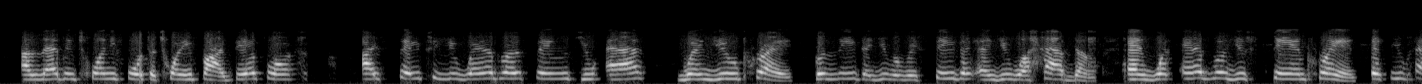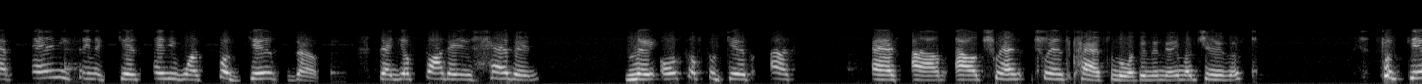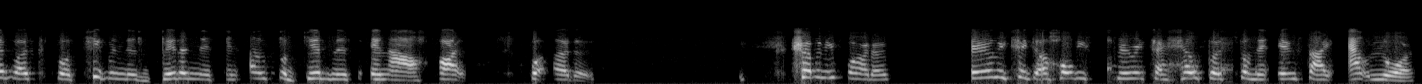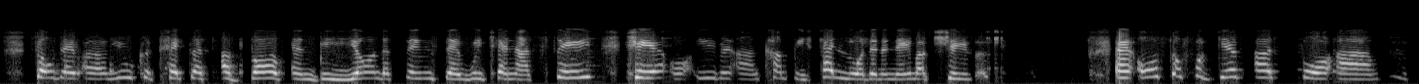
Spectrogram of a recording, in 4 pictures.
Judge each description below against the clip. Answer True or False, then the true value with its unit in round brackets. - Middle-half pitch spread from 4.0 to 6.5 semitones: False (3.4 semitones)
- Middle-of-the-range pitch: False (255 Hz)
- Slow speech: True (125 wpm)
